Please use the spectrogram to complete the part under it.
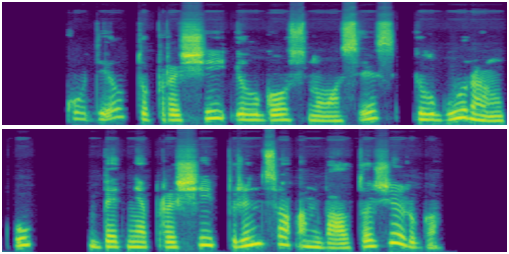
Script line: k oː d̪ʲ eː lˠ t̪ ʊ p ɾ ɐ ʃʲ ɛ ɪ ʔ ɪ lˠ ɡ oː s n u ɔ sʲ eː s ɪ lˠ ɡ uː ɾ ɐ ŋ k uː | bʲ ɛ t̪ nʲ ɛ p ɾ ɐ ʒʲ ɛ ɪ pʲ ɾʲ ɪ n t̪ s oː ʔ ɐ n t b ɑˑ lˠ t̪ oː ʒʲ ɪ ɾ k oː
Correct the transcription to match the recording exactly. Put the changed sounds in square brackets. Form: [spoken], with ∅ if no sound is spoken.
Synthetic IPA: k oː d̪ʲ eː lˠ t̪ ʊ p ɾ ɐ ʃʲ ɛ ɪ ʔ ɪ lˠ ɡ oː s n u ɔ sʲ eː s ɪ lˠ ɡ uː ɾ ɐ ŋ k uː | bʲ ɛ t̪ nʲ ɛ p ɾ ɐ [ʃʲ] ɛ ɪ pʲ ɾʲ ɪ n t̪ s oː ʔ ɐ n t b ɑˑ lˠ t̪ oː ʒʲ ɪ ɾ [ɡ] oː

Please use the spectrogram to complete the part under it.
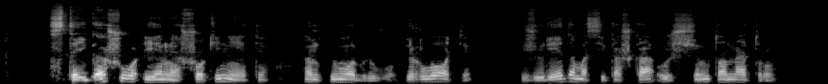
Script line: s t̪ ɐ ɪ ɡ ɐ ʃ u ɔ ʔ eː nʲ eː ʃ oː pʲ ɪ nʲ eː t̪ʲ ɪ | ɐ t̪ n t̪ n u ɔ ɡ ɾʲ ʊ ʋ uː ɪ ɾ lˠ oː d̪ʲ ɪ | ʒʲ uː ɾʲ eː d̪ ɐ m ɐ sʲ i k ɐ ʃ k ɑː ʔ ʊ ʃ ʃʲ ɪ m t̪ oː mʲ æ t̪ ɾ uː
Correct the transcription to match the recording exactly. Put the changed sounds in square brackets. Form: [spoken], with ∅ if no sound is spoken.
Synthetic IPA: s t̪ ɐ ɪ ɡ ɐ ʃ u ɔ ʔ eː [mʲ] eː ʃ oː [kʲ] ɪ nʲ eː t̪ʲ ɪ | ɐ [∅] n t̪ n u ɔ ɡ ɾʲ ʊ ʋ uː ɪ ɾ lˠ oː [t̪ʲ] ɪ | ʒʲ uː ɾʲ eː d̪ ɐ m ɐ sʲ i k ɐ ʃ k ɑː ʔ ʊ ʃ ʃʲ ɪ m t̪ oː mʲ æ t̪ ɾ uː

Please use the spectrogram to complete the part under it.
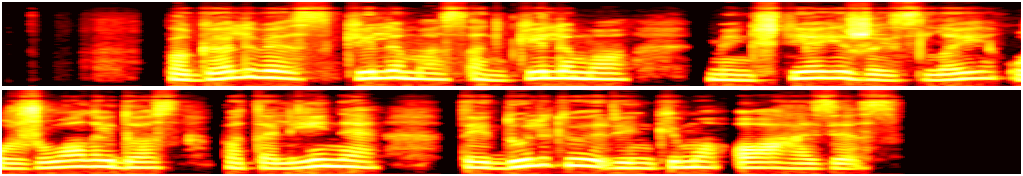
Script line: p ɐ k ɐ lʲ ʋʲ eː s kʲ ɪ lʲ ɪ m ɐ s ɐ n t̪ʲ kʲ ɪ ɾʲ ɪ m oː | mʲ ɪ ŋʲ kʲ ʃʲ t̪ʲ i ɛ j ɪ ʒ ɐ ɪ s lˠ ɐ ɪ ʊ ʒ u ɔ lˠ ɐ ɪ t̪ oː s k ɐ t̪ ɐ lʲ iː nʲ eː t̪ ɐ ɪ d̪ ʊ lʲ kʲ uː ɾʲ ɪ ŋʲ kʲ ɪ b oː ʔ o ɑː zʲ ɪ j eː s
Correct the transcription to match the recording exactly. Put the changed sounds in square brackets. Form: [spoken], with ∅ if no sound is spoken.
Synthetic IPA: p ɐ [ɡ] ɐ lʲ ʋʲ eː s kʲ ɪ lʲ ɪ m ɐ s ɐ n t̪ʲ kʲ ɪ [lʲ] ɪ m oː | mʲ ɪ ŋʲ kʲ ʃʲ t̪ʲ i ɛ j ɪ ʒ ɐ ɪ s lˠ ɐ ɪ ʊ ʒ u ɔ lˠ ɐ ɪ [d̪] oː s [p] ɐ t̪ ɐ lʲ iː nʲ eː t̪ ɐ ɪ d̪ ʊ lʲ kʲ uː ɾʲ ɪ ŋʲ kʲ ɪ [m] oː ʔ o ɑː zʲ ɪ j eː s

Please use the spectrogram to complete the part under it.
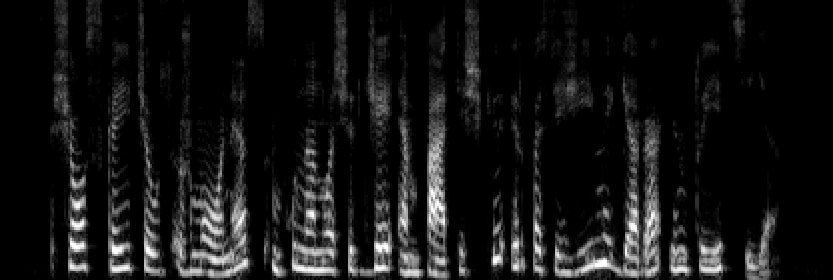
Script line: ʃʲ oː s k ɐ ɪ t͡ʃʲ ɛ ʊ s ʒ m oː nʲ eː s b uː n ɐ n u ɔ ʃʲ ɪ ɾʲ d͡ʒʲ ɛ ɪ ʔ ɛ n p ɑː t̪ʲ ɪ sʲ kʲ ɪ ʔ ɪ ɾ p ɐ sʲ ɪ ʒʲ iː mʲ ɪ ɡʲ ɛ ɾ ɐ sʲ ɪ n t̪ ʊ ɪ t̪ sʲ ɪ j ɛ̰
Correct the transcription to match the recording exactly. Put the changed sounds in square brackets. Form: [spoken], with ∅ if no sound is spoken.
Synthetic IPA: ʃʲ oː s k ɐ ɪ t͡ʃʲ ɛ ʊ s ʒ m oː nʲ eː s b uː n ɐ n u ɔ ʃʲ ɪ ɾʲ d͡ʒʲ ɛ ɪ ʔ ɛ [m] p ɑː t̪ʲ ɪ [ʃʲ] kʲ ɪ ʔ ɪ ɾ p ɐ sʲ ɪ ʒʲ iː mʲ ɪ ɡʲ ɛ ɾ ɐ [∅] ɪ n t̪ ʊ ɪ t̪ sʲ ɪ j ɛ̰

